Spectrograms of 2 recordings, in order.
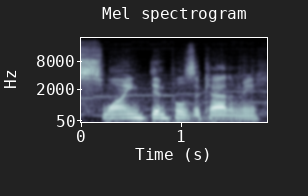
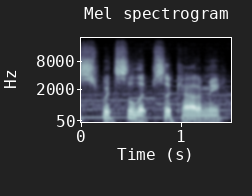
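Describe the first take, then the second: First: The name sounds like 'Swine Dimples'. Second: The name sounds like 'Switzerlips'. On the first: The speaker calls it right. "But no, it's Swine Dimples Academy" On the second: The speaker calls it wrong. "I used to pronounce it as Switzerlips Academy"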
